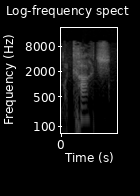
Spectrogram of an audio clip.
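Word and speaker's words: Macháč: 118 Alexi poin at plus 131 against Tomas makach it's actually pronounced makach uh and then Alejandro davidovich faka minus 125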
